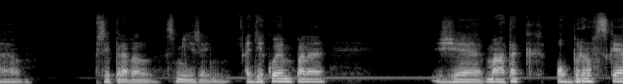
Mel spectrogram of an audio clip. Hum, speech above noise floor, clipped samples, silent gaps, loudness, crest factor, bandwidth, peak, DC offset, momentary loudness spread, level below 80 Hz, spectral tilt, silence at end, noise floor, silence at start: none; 49 dB; under 0.1%; none; -22 LUFS; 18 dB; 11.5 kHz; -4 dBFS; under 0.1%; 11 LU; -50 dBFS; -6.5 dB/octave; 0 s; -70 dBFS; 0 s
